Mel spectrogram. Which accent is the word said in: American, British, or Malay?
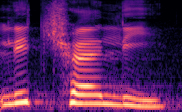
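British. It is said with a British English accent. "kalau British dia sebut"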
